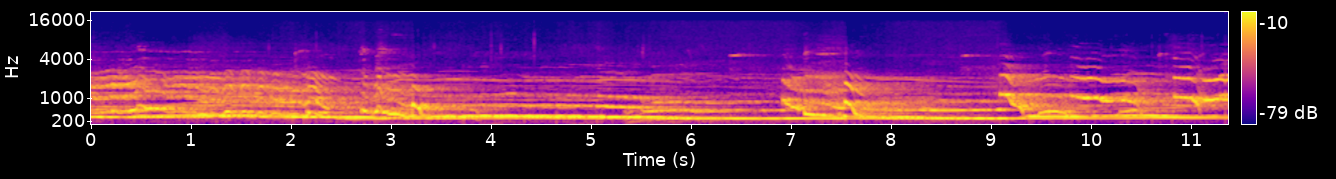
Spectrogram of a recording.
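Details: Grey wolves in France howling as a chorus: one long steady mid-pitched howl held throughout while other voices rise and fall in overlapping sliding, wavering howls, several entering anew around seven and nine seconds.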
